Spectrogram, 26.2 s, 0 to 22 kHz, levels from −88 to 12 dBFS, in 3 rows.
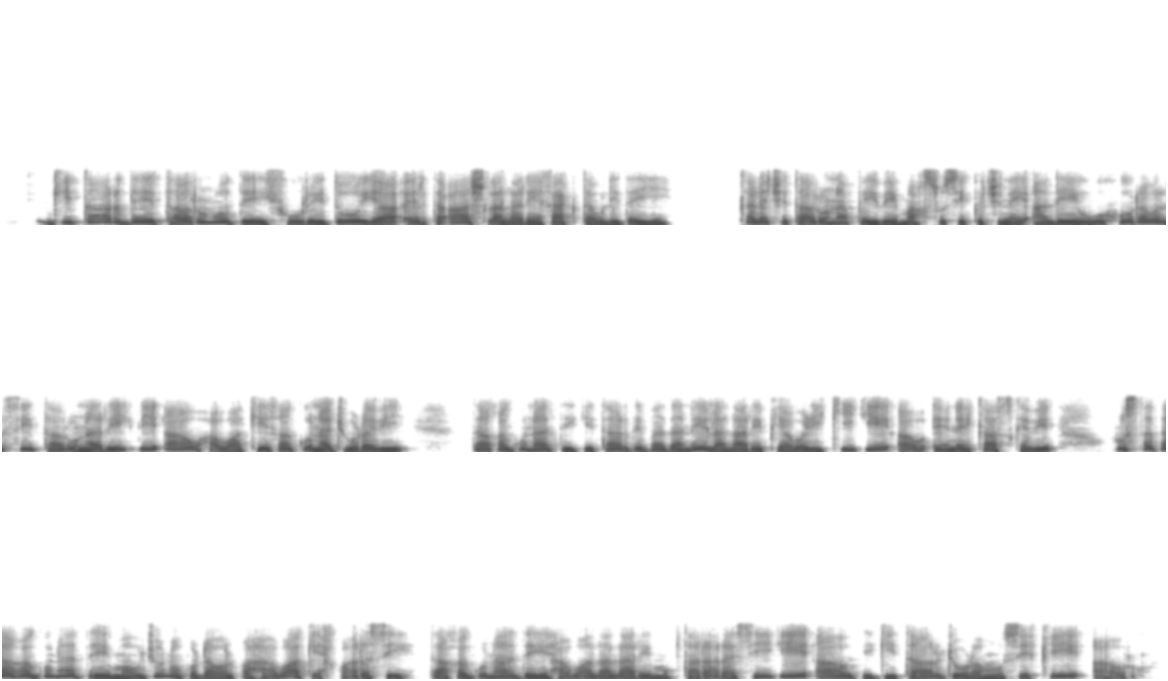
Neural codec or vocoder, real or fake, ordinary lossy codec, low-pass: vocoder, 22.05 kHz, 80 mel bands, WaveNeXt; fake; none; 5.4 kHz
